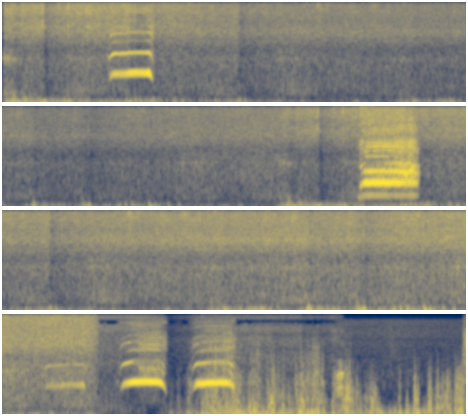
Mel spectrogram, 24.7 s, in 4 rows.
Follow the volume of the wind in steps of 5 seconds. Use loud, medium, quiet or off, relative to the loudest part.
quiet, quiet, quiet, medium, loud.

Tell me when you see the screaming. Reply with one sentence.
The screaming can be heard from 1.4 to 2.0 s, from 10.9 to 11.8 s and from 19.1 to 21.7 s.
